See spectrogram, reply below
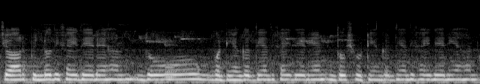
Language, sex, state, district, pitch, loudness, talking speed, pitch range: Punjabi, female, Punjab, Fazilka, 220 Hz, -15 LUFS, 250 wpm, 215-220 Hz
